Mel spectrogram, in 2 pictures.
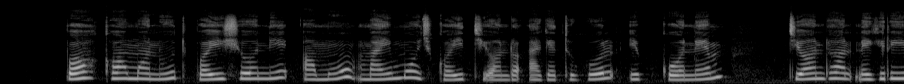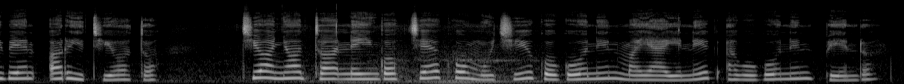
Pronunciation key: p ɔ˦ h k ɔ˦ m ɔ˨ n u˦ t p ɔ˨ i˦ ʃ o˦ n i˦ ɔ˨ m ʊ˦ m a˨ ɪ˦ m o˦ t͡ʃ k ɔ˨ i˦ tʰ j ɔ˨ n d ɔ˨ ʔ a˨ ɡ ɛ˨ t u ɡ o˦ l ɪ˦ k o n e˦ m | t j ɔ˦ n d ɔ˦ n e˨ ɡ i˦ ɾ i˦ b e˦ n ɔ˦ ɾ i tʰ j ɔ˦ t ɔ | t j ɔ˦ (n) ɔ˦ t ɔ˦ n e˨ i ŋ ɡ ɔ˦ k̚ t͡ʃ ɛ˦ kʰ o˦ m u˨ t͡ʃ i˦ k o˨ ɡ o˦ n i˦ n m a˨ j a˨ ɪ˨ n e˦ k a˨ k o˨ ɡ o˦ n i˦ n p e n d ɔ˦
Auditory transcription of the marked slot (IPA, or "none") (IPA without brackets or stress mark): ɲ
